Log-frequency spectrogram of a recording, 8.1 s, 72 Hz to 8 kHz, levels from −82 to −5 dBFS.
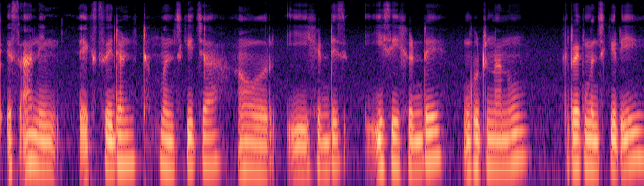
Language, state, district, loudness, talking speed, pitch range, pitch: Kurukh, Chhattisgarh, Jashpur, -22 LUFS, 110 wpm, 115-130 Hz, 120 Hz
